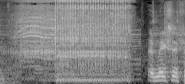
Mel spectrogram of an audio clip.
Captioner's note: sound of impact drill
